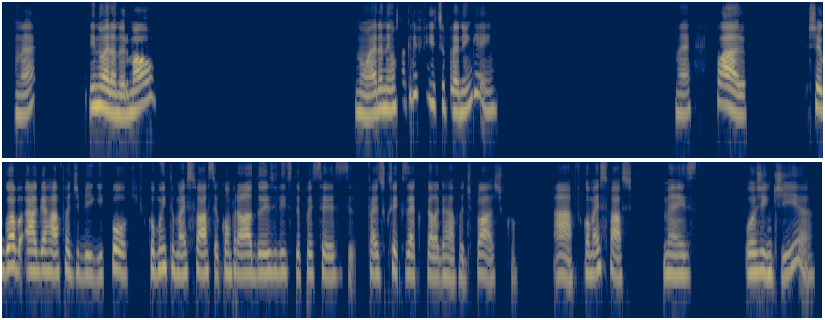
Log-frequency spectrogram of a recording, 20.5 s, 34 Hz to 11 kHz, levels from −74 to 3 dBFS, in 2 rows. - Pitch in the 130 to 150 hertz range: No, medium, 185 Hz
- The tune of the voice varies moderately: Yes, average, 3.1 semitones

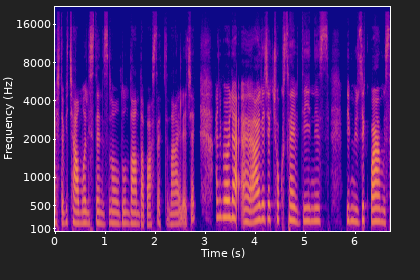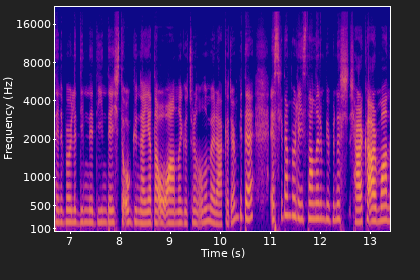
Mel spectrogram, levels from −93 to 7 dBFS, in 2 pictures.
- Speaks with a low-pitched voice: No, high, 215 Hz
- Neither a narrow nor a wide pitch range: Yes, average, 4.0 semitones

